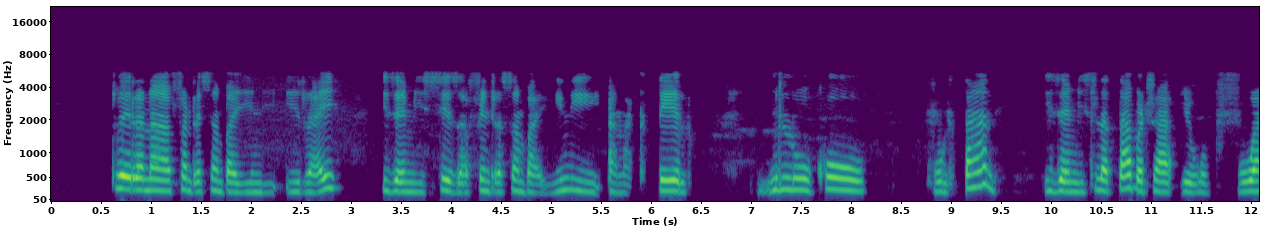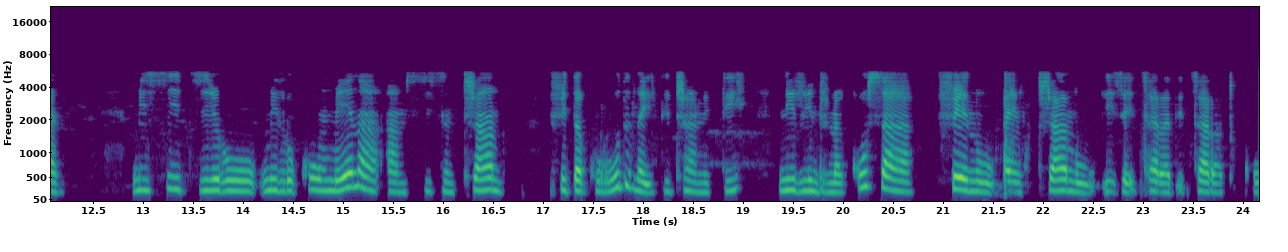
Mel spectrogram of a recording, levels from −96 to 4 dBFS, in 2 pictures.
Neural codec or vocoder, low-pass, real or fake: none; 5.4 kHz; real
